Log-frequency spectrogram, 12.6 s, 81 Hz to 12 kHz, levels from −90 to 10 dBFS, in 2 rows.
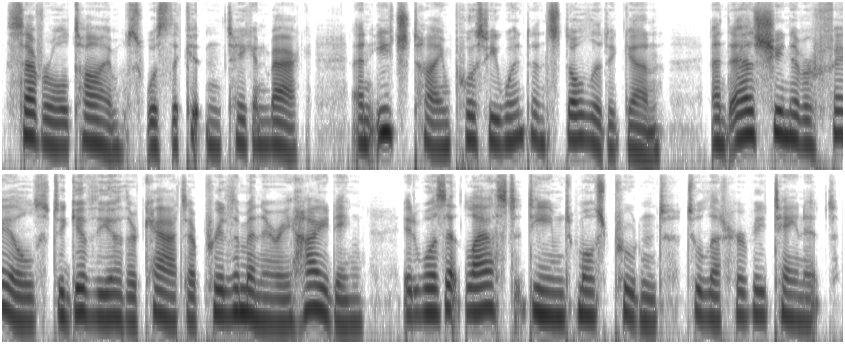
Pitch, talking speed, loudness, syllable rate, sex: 180 Hz, 195 wpm, -18 LUFS, 5.2 syllables/s, female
